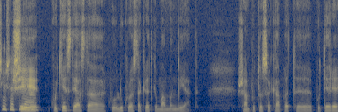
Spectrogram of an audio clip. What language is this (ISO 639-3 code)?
ron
